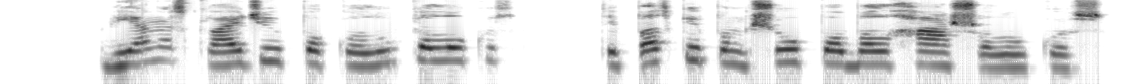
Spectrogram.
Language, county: Lithuanian, Vilnius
